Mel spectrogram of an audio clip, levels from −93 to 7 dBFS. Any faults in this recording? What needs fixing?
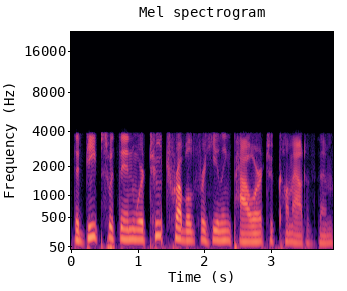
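Between 1.34 and 1.36 s there's packet loss with pitch repetition: 20 ms dropped out, which fits one lost packet, and the receiver looped the last pitch period into a brief buzzy hold. A slightly deeper jitter buffer or some forward error correction on the link should keep that from happening.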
